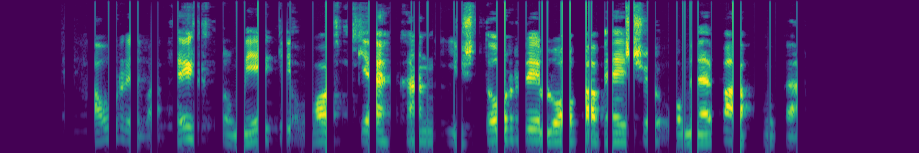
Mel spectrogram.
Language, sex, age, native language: Icelandic, male, 30-39, Icelandic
